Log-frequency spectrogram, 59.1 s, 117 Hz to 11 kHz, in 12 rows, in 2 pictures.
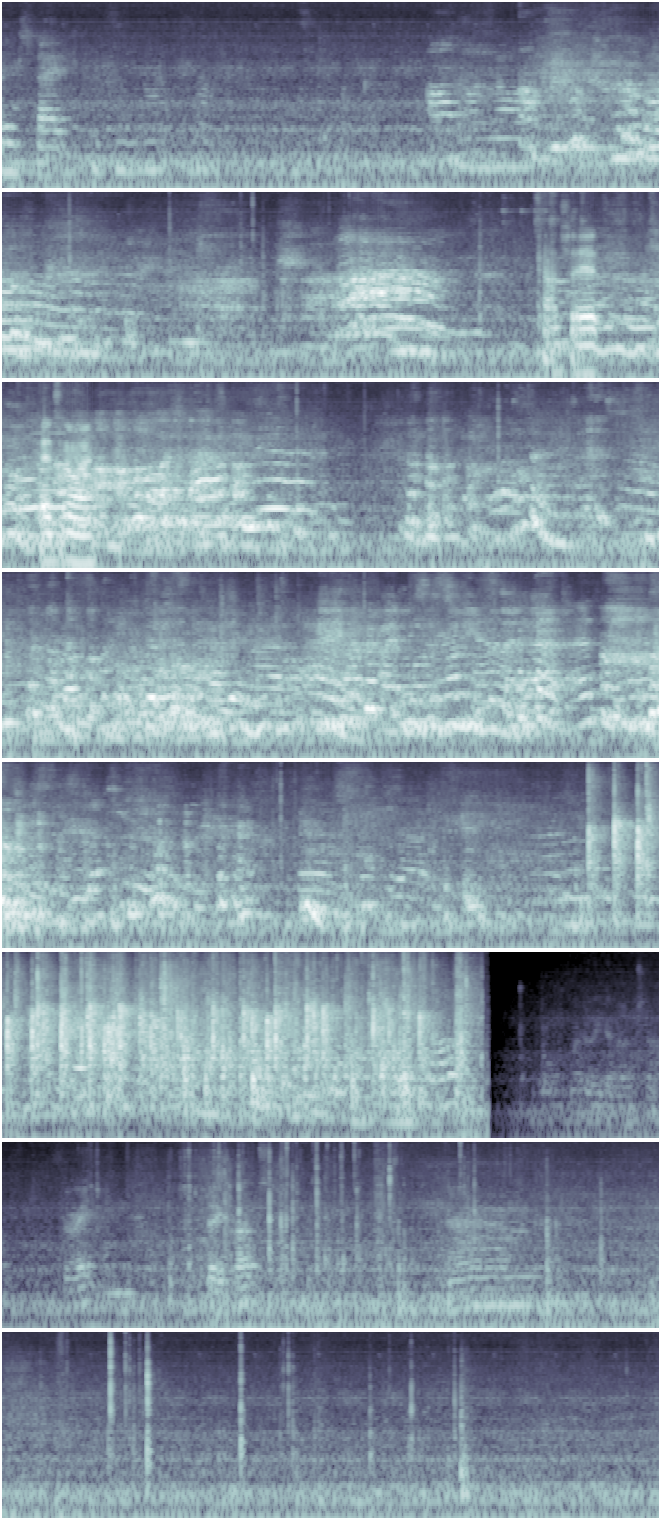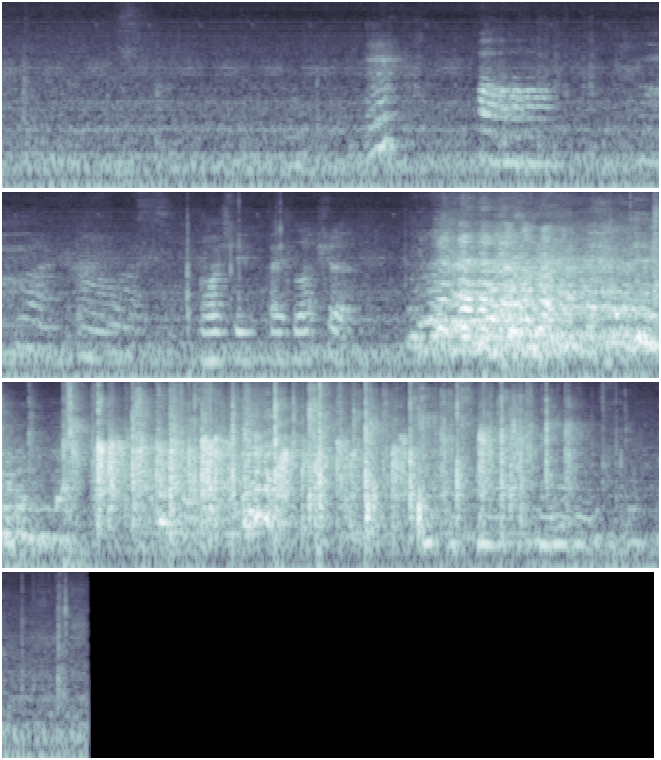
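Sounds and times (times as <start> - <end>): steady low hum: 0.0 - 54.8
people chattering: 9.0 - 12.5, 13.3 - 25.4.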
